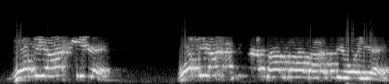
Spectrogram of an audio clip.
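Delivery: high-pitched, heated insistence; agitated. Real, not acted. Party spokesman challenging the anchor on inflation, agitated. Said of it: "शांत करो".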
